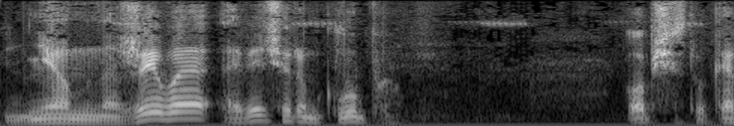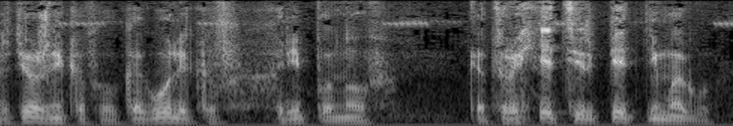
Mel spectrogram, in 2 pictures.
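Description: A man acting a weary, disillusioned provincial doctor in a radio play, grumbling and sighing through drawn-out complaints. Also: low voice, sing-song, darkish tone, slight background noise. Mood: weary, bitter.

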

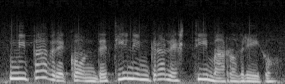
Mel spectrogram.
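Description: An actress playing an imperious, gracious young Castilian princess in a radio drama, regal and assured, with a Castilian Spanish accent. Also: female voice, medium pitch, very animated, unhurried, dark tone. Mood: earnest. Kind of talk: 1970s radio drama acting. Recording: dull, noisy 1970s radio recording.

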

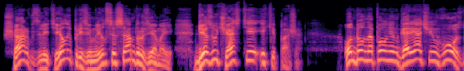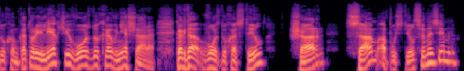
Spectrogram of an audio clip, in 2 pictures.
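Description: An actor playing a knowledgeable, patient guide who teaches children in an educational audio drama, with a didactic, emphatic delivery. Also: male voice, on the high side, sing-song, unhurried, dry recording, studio quality. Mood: patient, explanatory.

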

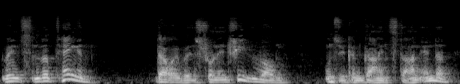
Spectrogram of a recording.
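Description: A man playing an older army major and doctor in a radio drama, husky, emphatic and cynical, courteous but dismissive. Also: lowish voice, sing-song, quick pace, warm tone, exaggerated voice. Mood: firm, scornful. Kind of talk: German radio drama acting.

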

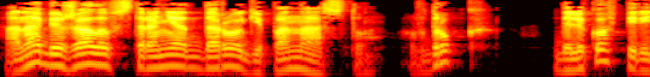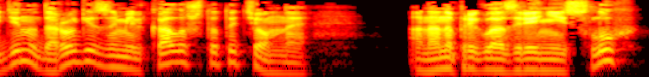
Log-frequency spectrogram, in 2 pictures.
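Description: A man's voice: on the low side, lively intonation, moderate pace, pushed and bright, no echo, clean studio sound. A man reading a classic story as an audiobook narrator, expressively, with dramatic and varied emphasis.

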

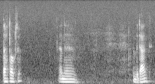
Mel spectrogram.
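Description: An actor playing an earnest, defiant teenage son in a Dutch radio play, hesitant and stammering at times, then insistent. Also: male voice, medium pitch, flat delivery, measured pace, warm tone, breathy edge, highs cut off. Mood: eager.

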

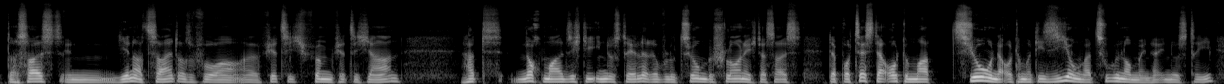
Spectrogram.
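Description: Male co-host, mid-range voice, measured reflective discussion, dry studio sound. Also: medium pitch, fairly even intonation, dark tone, no echo. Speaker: podcast co-host. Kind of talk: reflective discussion of a radio play.

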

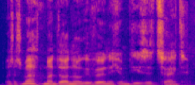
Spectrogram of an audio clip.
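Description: A terse, persistent private eye, very low husky voice; radio play. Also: male voice, a little fast, dark tone. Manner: terse, probing questions. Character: private detective Carvalho, dry, persistent. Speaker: detective. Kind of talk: German radio drama acting.

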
